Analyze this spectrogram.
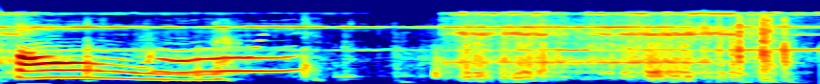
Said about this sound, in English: We'll answer the phone together.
